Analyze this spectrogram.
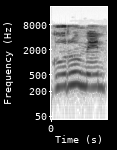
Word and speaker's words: குருமே: இது குருமே தேவான்னு படிக்கணும், குருமேன்னு படிக்கக்கூடாது. கு இல்ல கு, குருமே தேவா, அப்படிதான் இந்த வார்த்தையை நம்ம ப்ரொனவுன்ஸ் பண்ணணும்.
